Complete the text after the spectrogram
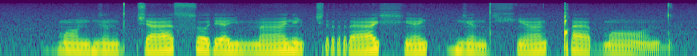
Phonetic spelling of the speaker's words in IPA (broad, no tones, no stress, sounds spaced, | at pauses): ɓ ɔ̃ ɡʲ ɔ̃ d c æ s o ɾʲ æ j m æ̃ ɾʲ ɛ̃ c r æ xʲ æ̃ c ɡʲ æ̃ d ç æ̃ ǃ æ ɓ ɔ̃ d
